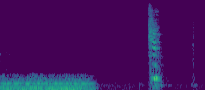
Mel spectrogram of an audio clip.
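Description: A brief, sharp sneeze from the video game Disco Elysium bursts out after a steady low hum cuts to near silence, followed by a faint tick.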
